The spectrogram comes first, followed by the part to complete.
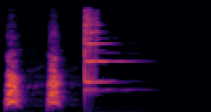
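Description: Two short dog-like barks in quick succession, then a single bright metallic ding whose ringing fades out over about half a second.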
